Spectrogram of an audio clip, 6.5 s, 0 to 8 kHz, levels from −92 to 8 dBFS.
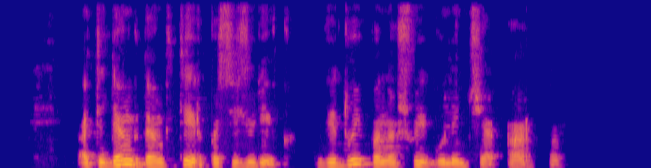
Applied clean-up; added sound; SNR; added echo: none; none; none; none.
